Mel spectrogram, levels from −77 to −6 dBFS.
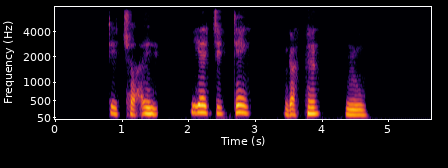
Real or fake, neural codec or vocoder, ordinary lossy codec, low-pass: fake; codec, 16 kHz in and 24 kHz out, 0.4 kbps, LongCat-Audio-Codec, four codebook decoder; AAC, 32 kbps; 7.2 kHz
